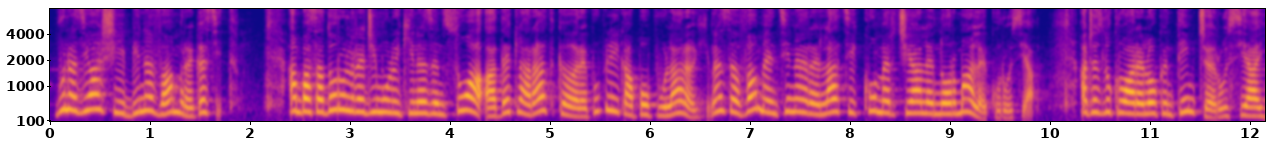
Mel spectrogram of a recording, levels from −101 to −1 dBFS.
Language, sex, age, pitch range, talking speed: Romanian, female, 30-49, 240-325 Hz, 160 wpm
